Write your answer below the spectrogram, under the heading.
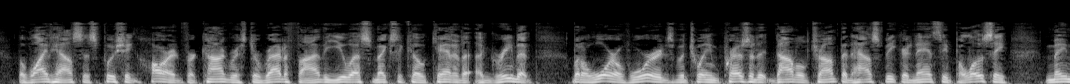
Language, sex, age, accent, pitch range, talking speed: English, male, 50-69, American, 100-125 Hz, 155 wpm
